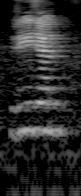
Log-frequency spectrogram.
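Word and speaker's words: reason: ठीक है, तो अब देखो रीजन, ई ए आ गया, री बोल रहे हैं, रे नहीं बोल रहे, रीजन।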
